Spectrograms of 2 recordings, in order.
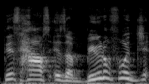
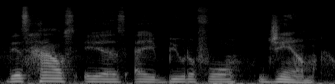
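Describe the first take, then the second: First: It is said expressively, with personality. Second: It is said flatly, like plain reading.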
